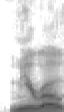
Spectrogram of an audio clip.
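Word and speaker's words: Mero: Um, but ultimately, if we're looking at archetypes, yeah, Miro is a hero. His name even rhymes with hero.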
